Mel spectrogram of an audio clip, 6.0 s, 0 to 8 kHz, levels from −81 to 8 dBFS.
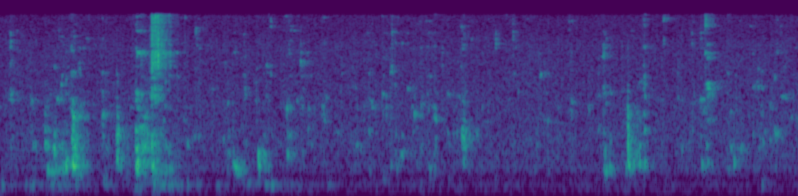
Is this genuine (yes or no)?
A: yes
